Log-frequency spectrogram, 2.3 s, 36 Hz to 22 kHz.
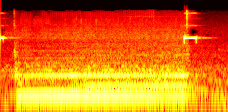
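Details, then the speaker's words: Microwave oven fitted with YM900M0 universal PCB, magnetron line newly wired, start pressed: beep, steady low magnetron hum about two seconds, cut cleanly by another beep; working properly. "මම start දෙන්නවා. දැන් microwave එක on වුණා."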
